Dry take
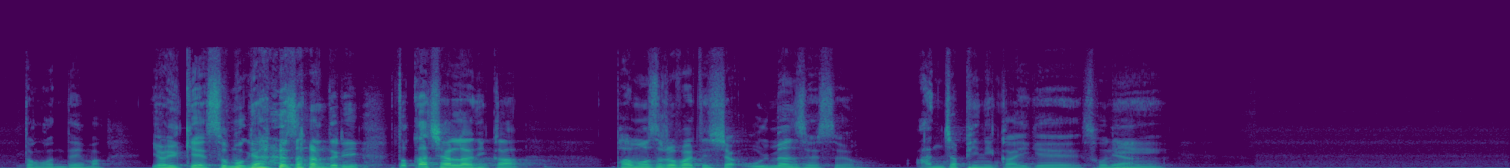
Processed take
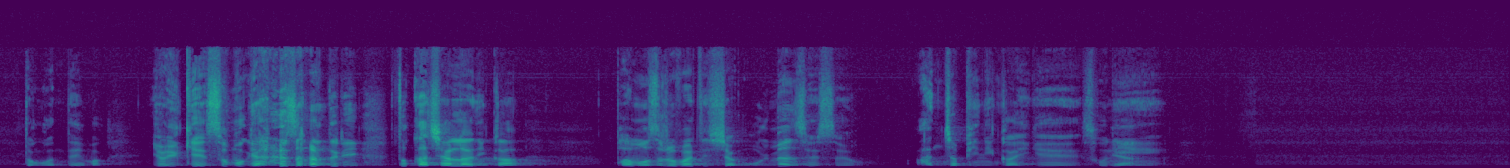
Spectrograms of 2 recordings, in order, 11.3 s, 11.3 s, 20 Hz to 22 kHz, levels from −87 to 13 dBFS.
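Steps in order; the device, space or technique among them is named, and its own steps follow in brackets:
turntable without a phono preamp (RIAA equalisation recording; white noise bed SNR 36 dB)
Butterworth high-pass 520 Hz 72 dB per octave
level −4.5 dB

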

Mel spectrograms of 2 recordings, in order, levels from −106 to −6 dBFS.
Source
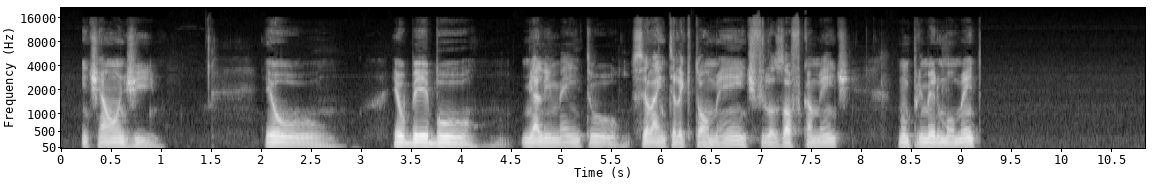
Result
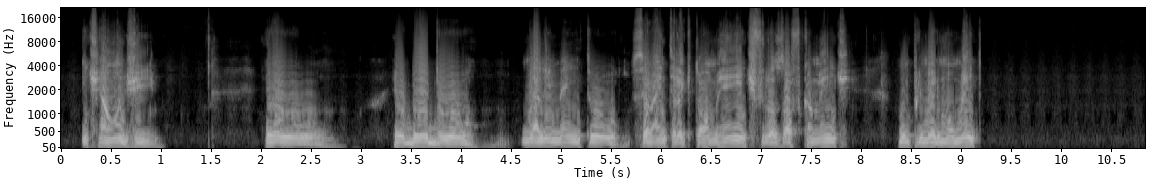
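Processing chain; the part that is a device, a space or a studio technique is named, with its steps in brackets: overdriven rotary cabinet (tube saturation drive 27 dB, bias 0.75; rotating-speaker cabinet horn 6.3 Hz)
high-pass filter 180 Hz 6 dB per octave
0:04.84–0:06.53: dynamic equaliser 9,000 Hz, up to −5 dB, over −57 dBFS, Q 0.97
level −4.5 dB

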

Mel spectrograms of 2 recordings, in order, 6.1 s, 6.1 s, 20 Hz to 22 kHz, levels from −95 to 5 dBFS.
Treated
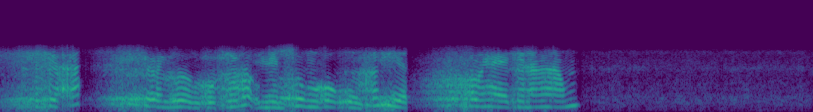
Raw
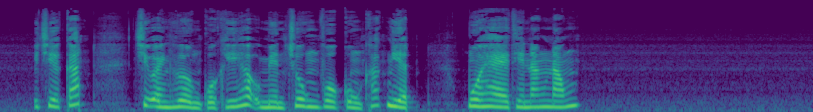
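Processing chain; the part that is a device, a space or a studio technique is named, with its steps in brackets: peak hold with a rise ahead of every peak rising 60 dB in 0.78 s
voicemail (band-pass filter 450–3,100 Hz; downward compressor 8 to 1, threshold −33 dBFS, peak gain reduction 16.5 dB; level +2.5 dB; AMR narrowband 4.75 kbit/s 8,000 Hz)

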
